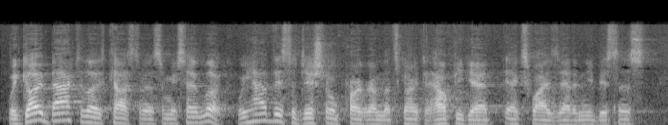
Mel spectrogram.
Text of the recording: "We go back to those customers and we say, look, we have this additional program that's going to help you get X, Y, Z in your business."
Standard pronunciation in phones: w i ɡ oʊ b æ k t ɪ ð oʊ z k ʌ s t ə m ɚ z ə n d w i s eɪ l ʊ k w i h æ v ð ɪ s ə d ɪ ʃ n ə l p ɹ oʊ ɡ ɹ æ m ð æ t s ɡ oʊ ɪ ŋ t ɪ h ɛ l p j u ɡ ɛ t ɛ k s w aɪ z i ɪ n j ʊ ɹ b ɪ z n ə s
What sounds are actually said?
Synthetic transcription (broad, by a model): w i ɡ oʊ b æ k t ɪ ð oʊ z k ʌ s t ə m ɚ z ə n w i s eɪ l ʊ k w i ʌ v ð ɪ s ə d ɪ ʃ n l p ɹ oʊ ɡ ɹ æ m ð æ t s ɡ oʊ ɪ ŋ t ɪ h ɛ l p j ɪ ɡ ɛ t ɛ k s w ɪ z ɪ ɪ n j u b ɪ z n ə s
